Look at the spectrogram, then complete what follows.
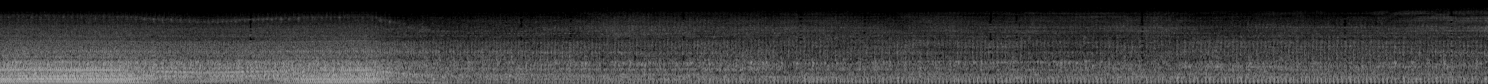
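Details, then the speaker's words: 1973 Larson boat, Mercruiser 120hp 2.5L warming after cold start, heat riser warming bimetal spring to open the choke: smooth, even idle at a steady beat that settles as it warms, no knocks or misfires; healthy. "once it starts getting some temperature up in here it's going to warm up that bi metal spring and have things kind of start to open that choke on up"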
